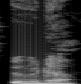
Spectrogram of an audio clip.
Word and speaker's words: OODA: You're allowed to pronounce that. It's OODA. It's much more fun to say.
